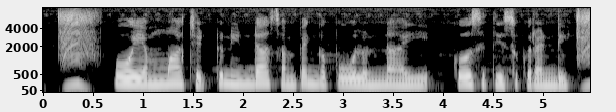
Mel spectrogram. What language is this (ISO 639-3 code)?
tel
